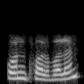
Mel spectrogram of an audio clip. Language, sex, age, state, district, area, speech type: Bengali, female, 30-45, West Bengal, Malda, urban, conversation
